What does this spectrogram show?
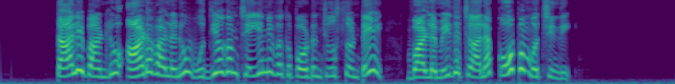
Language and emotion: Telugu, angry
